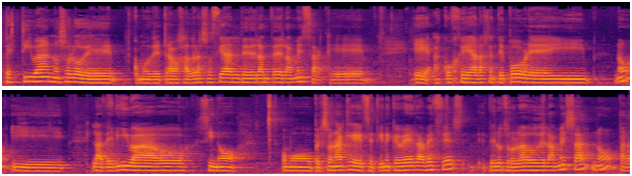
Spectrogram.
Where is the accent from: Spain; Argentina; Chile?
Spain; Cuenca, Castilla-La Mancha; yo soy de Cuenca, estaba estudiando en la Universidad de Castilla-La Mancha.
